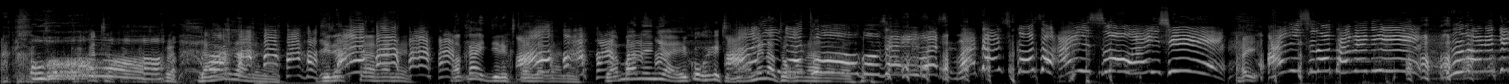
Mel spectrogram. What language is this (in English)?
Japanese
